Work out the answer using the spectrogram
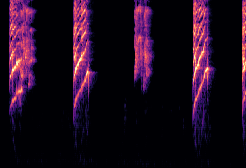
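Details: Long-tailed shrike basking in morning sun, giving harsh rasping rising notes repeated roughly every second, each a grating scratchy burst.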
